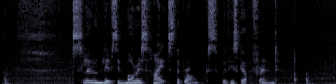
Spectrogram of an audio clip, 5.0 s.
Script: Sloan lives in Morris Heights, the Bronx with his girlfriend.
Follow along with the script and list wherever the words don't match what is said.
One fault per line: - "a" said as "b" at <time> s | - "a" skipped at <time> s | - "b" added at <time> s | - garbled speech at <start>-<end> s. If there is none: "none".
none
